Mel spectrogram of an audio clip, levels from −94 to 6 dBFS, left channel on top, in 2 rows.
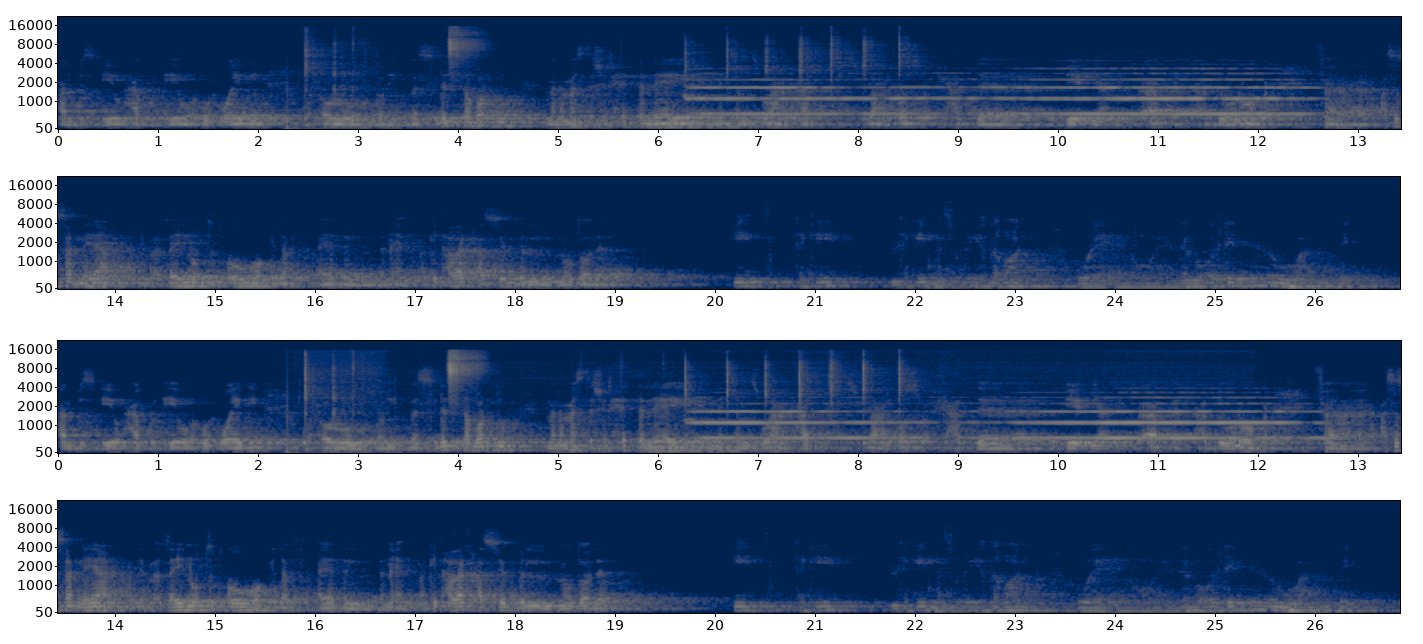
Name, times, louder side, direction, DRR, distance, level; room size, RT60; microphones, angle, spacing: voice 1, 0.0-4.6 4.9-7.6 7.9-18.9 21.7-21.8, right 2 dB, 65° right, 3 dB, 1.3 m, -47 dB
sound 1, 2.3-12.0, right 9 dB, 45° right, 0.6 m, -54 dB
Trumpet, 6.2-12.5, right 1 dB, 20° left, 4.2 m, -47 dB
voice 2, 20.2-21.2 21.8-26.3, right 1 dB, ahead, -4 dB, 2.2 m, -54 dB
13.0 x 12.0 x 7.9 m, 2.3 s
head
